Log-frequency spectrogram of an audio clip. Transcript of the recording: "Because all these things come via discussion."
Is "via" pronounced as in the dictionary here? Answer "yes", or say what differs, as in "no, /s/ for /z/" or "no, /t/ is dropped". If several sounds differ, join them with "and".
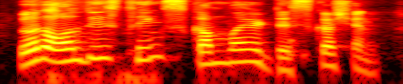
no, /b/ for /v/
